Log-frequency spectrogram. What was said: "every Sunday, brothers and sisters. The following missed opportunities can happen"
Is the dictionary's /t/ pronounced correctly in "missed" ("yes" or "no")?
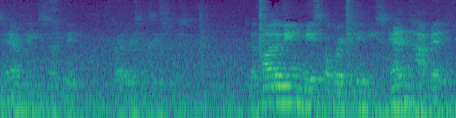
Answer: no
